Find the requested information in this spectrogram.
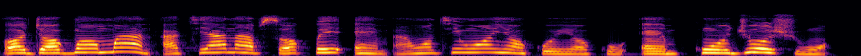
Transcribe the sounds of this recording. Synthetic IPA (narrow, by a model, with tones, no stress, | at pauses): ɔ˨d͡ʒɔ˨ɡ͡bɔ̃˧mã˦˨na˨tʰi˧a˦nã˦˨bsɔ˨˦k͡pe˦ɛ˦˨m˨a˨w̃ɔ̃˧ti˦w̃ɔ̃˦j̃ɔ̃˨ko˨j̃ɔ̃˨ko˨ɛ˦˨m̩˨kũ˦o˧d͡ʒu˦o˦˨ʃu˨w̃ɔ̃˨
